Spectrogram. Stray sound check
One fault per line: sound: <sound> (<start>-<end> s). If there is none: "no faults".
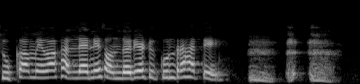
sound: cough (2.5-3.4 s)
